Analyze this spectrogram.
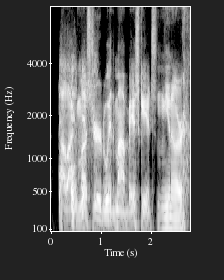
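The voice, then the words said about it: Carl from Sling Blade voice. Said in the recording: “it's Carl from, Sling Blade ... That's the way that I would do that voice when I was a kid.”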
